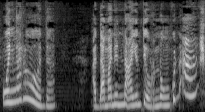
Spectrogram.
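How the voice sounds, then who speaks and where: An earnest young maid working abroad in an audio drama, voiced by a woman. Her high voice moves lively up and down, and she sounds close and dry. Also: moderate pace, no room sound, soft background music. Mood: advising. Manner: earnest, pleading. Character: young Ilocana domestic worker abroad, earnest. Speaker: overseas worker in a drama.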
